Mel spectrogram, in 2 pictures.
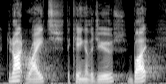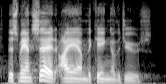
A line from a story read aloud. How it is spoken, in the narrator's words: Pilate answered them,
